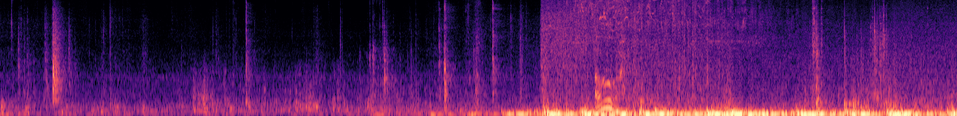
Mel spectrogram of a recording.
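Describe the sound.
Steady rain patters throughout at night, then a deep, loud roll of thunder swells in about halfway and rumbles on to the end; a voice briefly exclaims in surprise.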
